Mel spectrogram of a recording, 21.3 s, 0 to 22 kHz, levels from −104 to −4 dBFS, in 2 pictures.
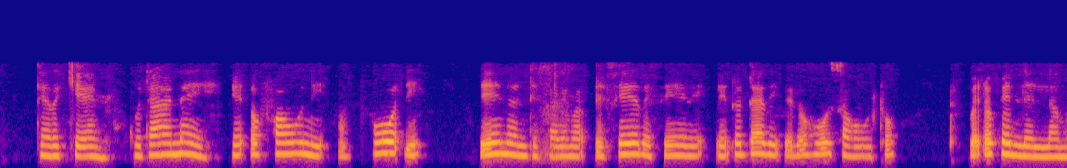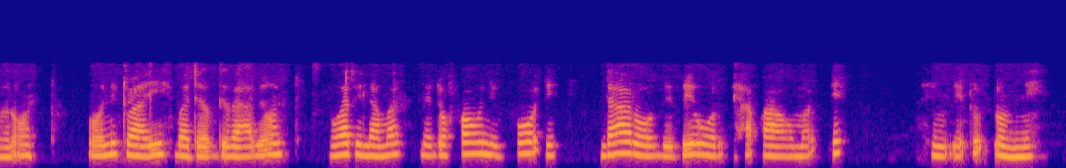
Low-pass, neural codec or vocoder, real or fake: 5.4 kHz; vocoder, 44.1 kHz, 128 mel bands every 512 samples, BigVGAN v2; fake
